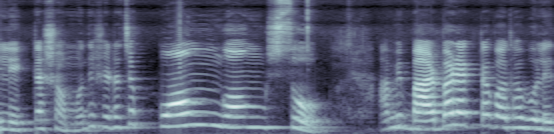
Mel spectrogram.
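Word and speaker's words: Pangong Tso: এবার আমরা চলে যাব যে লেকটা সম্বন্ধে, সেটা হচ্ছে পংগং সো। আমি বারবার একটা কথা বলে দিচ্ছি, এই টাইপের যে নামগুলো, সেখানে যে এই যে টি এর ব্যবহার হয়, এটা কিন্তু উচ্চারিত হবে না, কিন্তু তোমরা লেখার সময়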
